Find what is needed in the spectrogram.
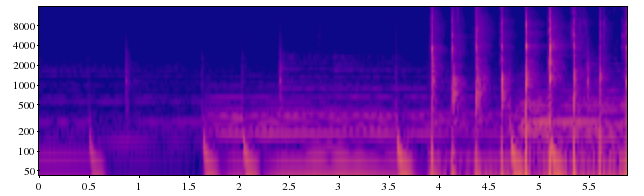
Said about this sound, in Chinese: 刚那个鼓，我被那个鼓吓到。你刚刚不是说要回来吗？然后那个鼓就突然变小声， 对对对对对对对， 超可怕。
